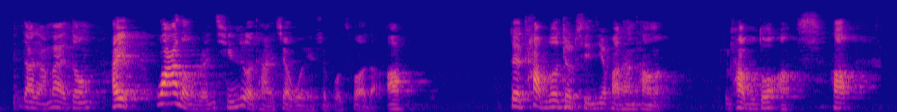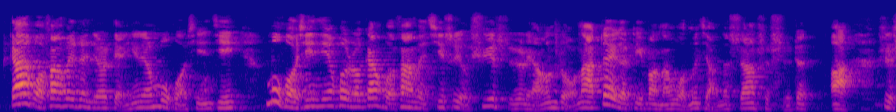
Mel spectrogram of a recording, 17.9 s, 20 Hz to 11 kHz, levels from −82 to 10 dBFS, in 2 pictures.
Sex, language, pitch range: male, Chinese, 150-215 Hz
